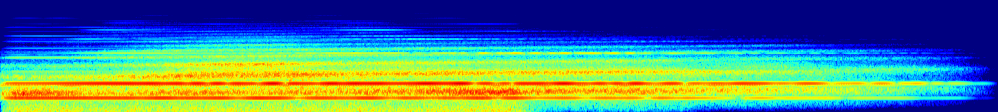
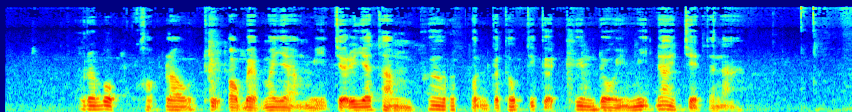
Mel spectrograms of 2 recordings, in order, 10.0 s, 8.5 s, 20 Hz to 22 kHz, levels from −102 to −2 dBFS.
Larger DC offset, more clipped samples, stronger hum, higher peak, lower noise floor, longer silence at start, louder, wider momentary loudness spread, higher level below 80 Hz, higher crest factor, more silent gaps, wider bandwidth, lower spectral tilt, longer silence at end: neither; neither; neither; about the same, -4 dBFS vs -4 dBFS; about the same, -52 dBFS vs -55 dBFS; second, 0 s vs 0.8 s; first, -16 LUFS vs -22 LUFS; about the same, 12 LU vs 13 LU; first, -46 dBFS vs -52 dBFS; about the same, 14 dB vs 18 dB; neither; second, 5.6 kHz vs 17 kHz; about the same, -6 dB/octave vs -6.5 dB/octave; first, 0.7 s vs 0.35 s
